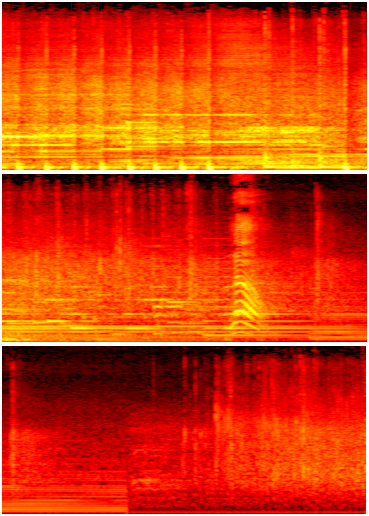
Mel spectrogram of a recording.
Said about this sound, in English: Come on, clap your hands and scream.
